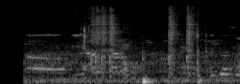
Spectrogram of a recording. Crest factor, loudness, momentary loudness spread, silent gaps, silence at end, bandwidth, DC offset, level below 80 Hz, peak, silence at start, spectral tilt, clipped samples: 24 dB; -33 LUFS; 9 LU; none; 0 s; 16.5 kHz; under 0.1%; -58 dBFS; -10 dBFS; 0.25 s; -4.5 dB/octave; under 0.1%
